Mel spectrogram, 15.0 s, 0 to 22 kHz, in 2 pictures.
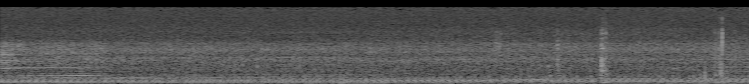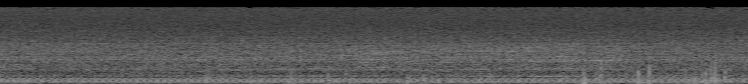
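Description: Yamaha R1's inline-four engine idling steadily, with two sharp clicks about six and seven seconds in.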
